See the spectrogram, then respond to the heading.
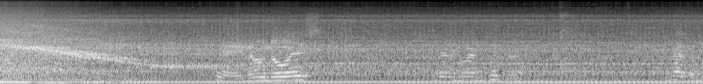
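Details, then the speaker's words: Honda Silver Wing 600 scooter with new belt, after clutch teardown, driven pulley nut torqued to 40 ft-lb and drive bolt to 76 ft-lb, emergency brake on: revs up to a steady drone, CVT clutch grabs cleanly with no squeal; likely was clutch pads. "any time I would give it gas before it squeal now it's not squealing so it must have been the clutch pads"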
